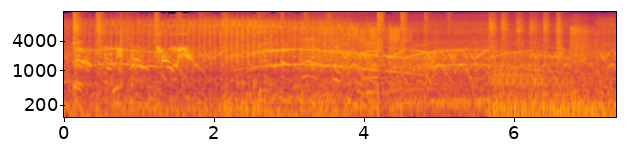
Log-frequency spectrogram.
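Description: A car engine roars as a vehicle speeds along.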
